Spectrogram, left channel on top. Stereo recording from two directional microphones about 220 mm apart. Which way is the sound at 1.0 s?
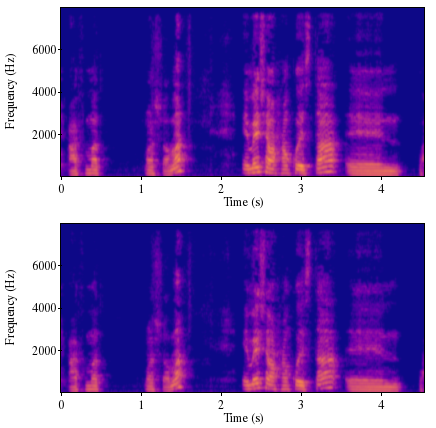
45° left (ahead or behind).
